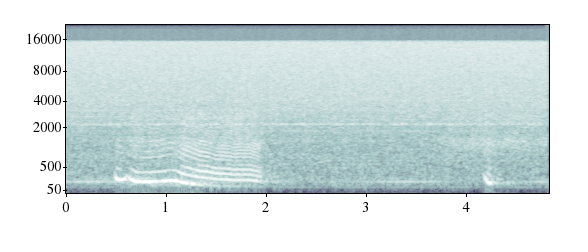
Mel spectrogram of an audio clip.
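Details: Khaleesi, a 1.5-year-old female house cat, snoring while asleep indoors, a habit she recently began daily; one drawn-out, low, harmonic groan falls in pitch over about a second and a half, then a brief soft catch near the end.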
